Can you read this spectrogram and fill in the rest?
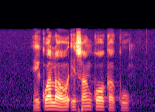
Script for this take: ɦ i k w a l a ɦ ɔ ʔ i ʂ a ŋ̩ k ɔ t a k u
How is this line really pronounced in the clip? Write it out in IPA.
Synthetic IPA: ɦ i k w a l a ɦ ɔ ʔ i ʂ a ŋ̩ k ɔ k a k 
